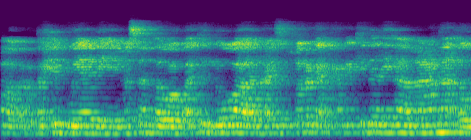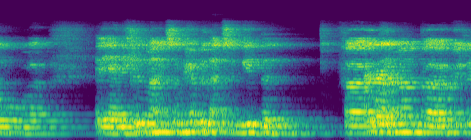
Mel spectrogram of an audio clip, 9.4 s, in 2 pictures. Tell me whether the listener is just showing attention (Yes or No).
Yes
